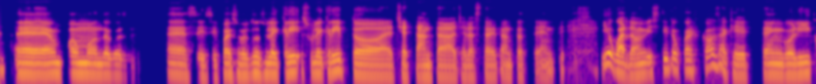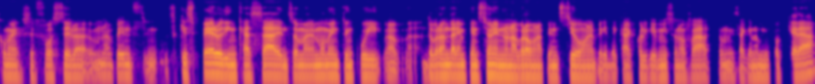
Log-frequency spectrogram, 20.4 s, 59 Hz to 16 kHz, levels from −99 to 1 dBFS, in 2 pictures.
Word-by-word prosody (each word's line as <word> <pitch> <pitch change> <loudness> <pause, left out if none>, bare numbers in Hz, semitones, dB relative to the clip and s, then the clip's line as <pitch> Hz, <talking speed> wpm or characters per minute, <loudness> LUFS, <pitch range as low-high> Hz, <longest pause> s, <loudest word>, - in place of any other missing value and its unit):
È 120 -1 +7
un 120 0 0
po' 125 - -1
un 120 0 +2
mondo 115 -1 0
così. 105 -2 -8 0.4
Eh 115 -2 0
sì, 105 0 -8
sì, 100 0 -12
poi 120 +3 +2
soprattutto 115 +1 -3
sulle 120 0 +2
cri 130 +1 +3
sulle 125 0 -1
cripto, 115 -5 +2
ehm, 105 0 0
c'è 105 -2 -2
tanta 100 -1 +1
c'è 100 +1 -12
da 100 -1 -4
stare 105 +1 -4
tanto - - -7
attenti. - - -11 0.4
Io - - +6
guarda, 105 0 +5
ho 110 - -1
investito 125 +7 -3
qualcosa 170 +7 -3
che 110 -2 -4
tengo 115 -1 0
lì 120 +3 0
come 105 -3 -4
se 100 +4 -13
fosse 105 +3 -4
la 100 0 -2
una 110 -1 -9
pens 110 0 -5
uhm, - - -12 0.2
s - - -21
che - - -4
spero 120 -1 +6
di 110 - +2
incassare, 105 0 +4
insomma, 105 0 -2
nel 100 0 -2
momento 105 0 -1
in 100 -1 -3
cui, 105 -1 -3
vabbè, - - -4 0.3
dovrò 105 +1 -1
andare 105 0 +4
in 105 - -1
pensione 105 +2 +1
e - - +4
non 100 0 +2
avrò 100 +1 +4
una 100 -1 -1
pensione, 100 0 -3
perché 105 - -7
dai 100 0 -11
calcoli 95 +1 -5
che 100 0 -6
mi 100 0 -5
sono 95 -1 -8
fatto 100 -1 -3
mi - - -9
sa - - -8
che - - -10
non 100 +1 -6
mi 100 0 -7
toccherà. 105 +4 +1
105 Hz, 210 wpm, -26 LUFS, 100-115 Hz, 0.4 s, È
